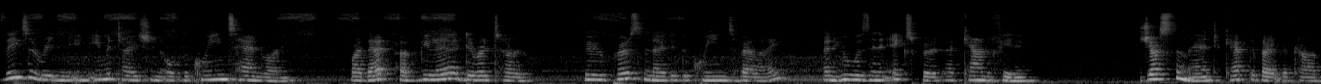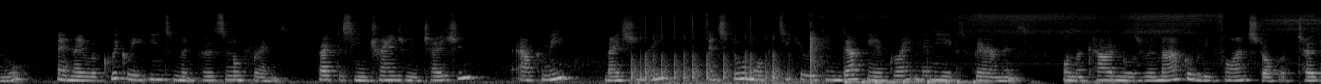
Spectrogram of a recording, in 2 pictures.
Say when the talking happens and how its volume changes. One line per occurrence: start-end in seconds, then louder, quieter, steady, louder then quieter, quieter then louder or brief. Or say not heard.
0.0-10.3 steady
11.4-26.3 steady.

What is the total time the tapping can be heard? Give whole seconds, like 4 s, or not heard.
5 s.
